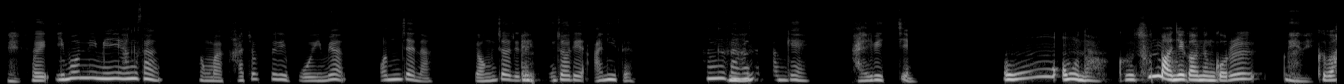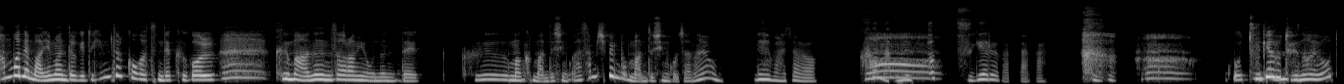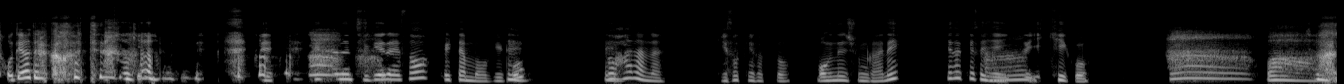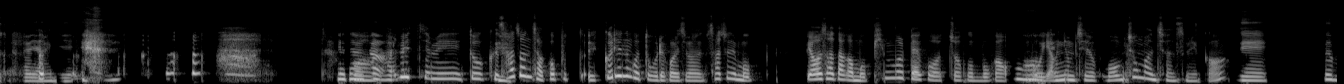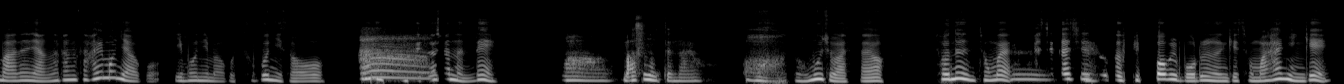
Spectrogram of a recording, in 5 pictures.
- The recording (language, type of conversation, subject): Korean, podcast, 가족 모임에서 꼭 빠지지 않는 음식이 있나요?
- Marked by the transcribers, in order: other background noise; gasp; gasp; distorted speech; laugh; gasp; laughing while speaking: "돼야 될 것 같은 느낌이 드는데"; laugh; laugh; gasp; laugh; laugh; gasp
